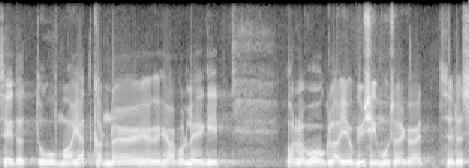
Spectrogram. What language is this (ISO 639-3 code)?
est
